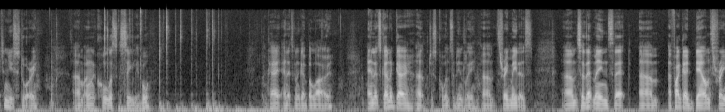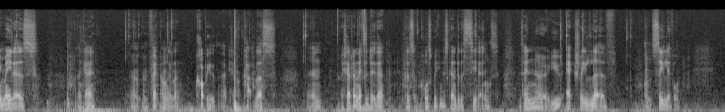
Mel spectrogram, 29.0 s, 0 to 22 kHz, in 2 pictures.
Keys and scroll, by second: 21.3 Escape.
